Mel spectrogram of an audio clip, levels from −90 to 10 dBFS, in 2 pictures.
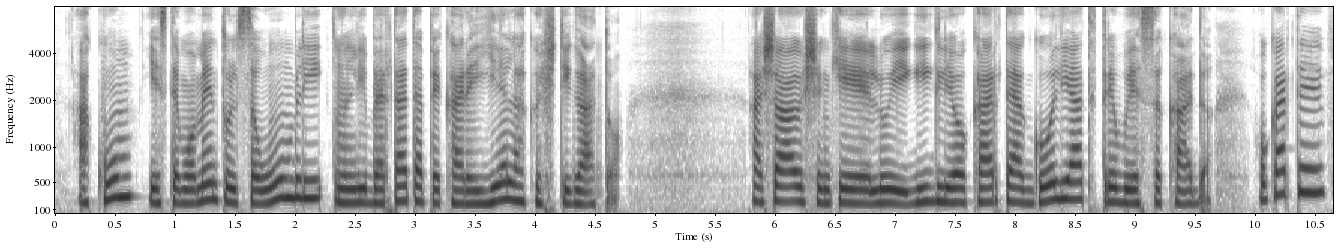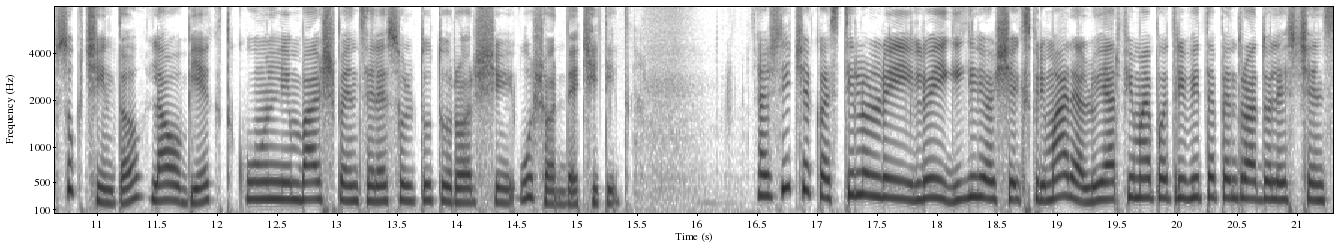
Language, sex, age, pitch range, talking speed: Romanian, female, 20-39, 200-280 Hz, 150 wpm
